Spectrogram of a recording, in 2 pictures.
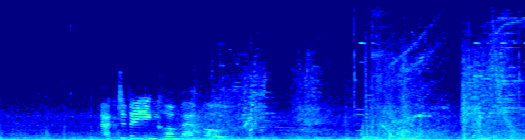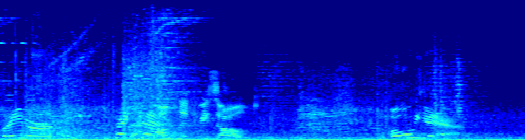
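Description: Swords clash and swish in a fast fight.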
